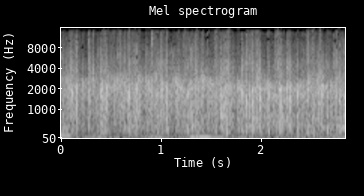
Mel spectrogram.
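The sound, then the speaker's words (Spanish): Loud, steady applause from an audience welcoming a guest being introduced at a Spanish radio event on New Year's Eve, a dense, even patter of clapping that holds throughout. “Un fuerte aplauso para ella.”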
